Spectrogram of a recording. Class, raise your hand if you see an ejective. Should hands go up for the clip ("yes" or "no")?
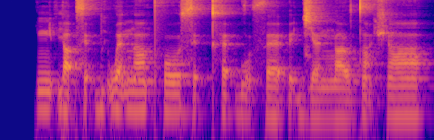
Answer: no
